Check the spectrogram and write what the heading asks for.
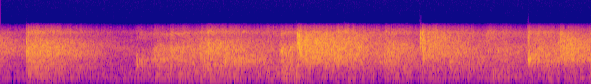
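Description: Table tennis rally: the celluloid ball cracking off the paddles and bouncing on the table, a string of sharp clicks about every half second to a second, each followed by a hall echo.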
